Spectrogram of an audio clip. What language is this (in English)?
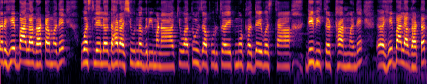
Marathi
